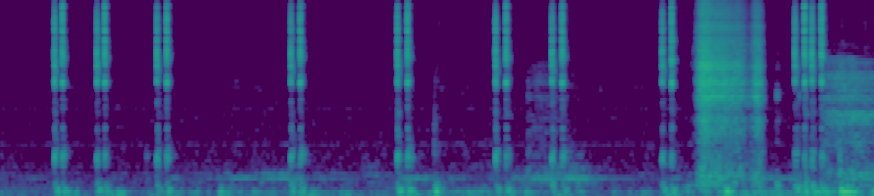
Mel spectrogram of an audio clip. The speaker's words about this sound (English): Sorry, you're going to hear my clicking, but we'll just do that as we're going along.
